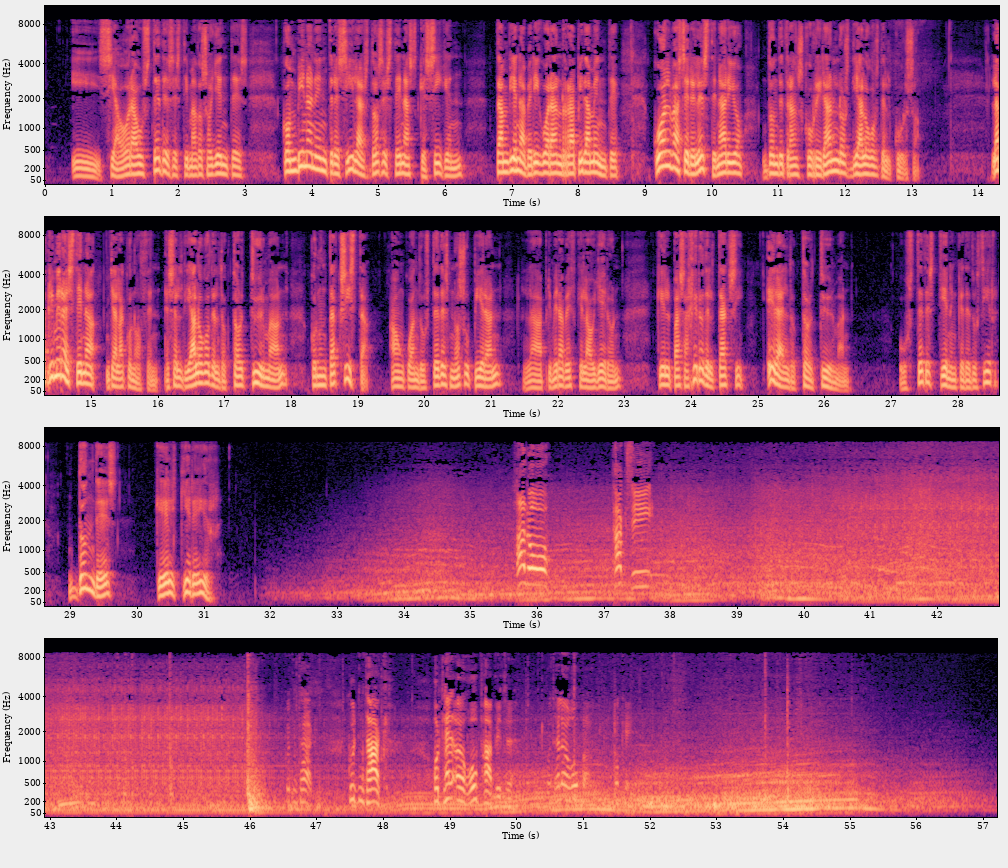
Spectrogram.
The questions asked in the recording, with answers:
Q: Ustedes tienen que deducir dónde es que él quiere ir.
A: Así pues, el doctor Thürmann desea que el taxista le lleve al Hotel Europa.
